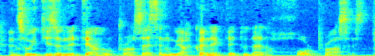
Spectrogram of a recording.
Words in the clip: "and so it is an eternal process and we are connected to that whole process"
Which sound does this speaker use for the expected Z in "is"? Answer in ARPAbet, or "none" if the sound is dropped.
Z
